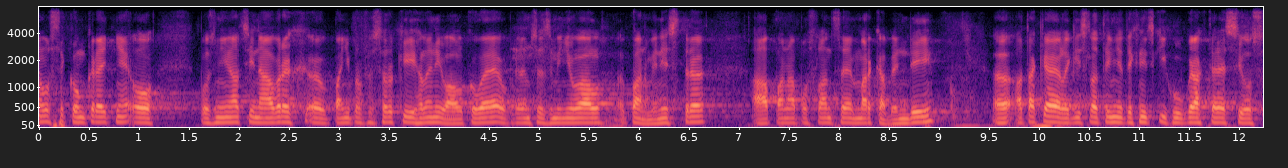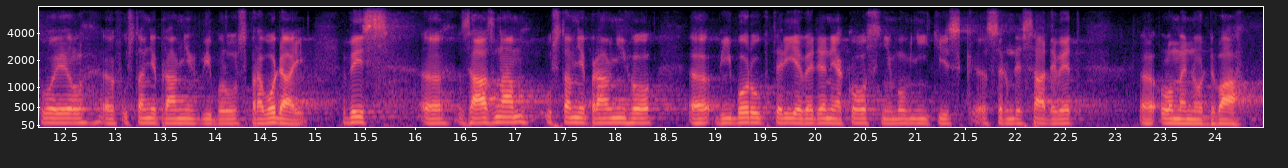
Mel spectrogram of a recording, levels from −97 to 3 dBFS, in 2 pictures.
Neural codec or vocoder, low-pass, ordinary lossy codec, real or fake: autoencoder, 48 kHz, 128 numbers a frame, DAC-VAE, trained on Japanese speech; 7.2 kHz; Opus, 24 kbps; fake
